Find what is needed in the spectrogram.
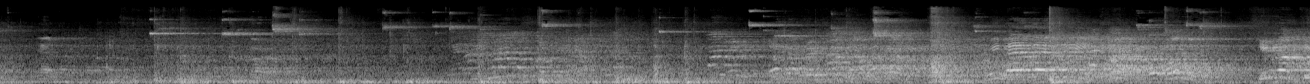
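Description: Basketball bouncing on a hardwood gym floor and sneakers squeaking, in an echoing gym, with children's voices that grow louder in the last few seconds.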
